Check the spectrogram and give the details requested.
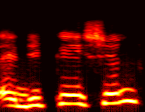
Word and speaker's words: education: second degree okay so the word education has two prominent syllables so see how the highest degree of acts are you reading the passage are you reading from the book yes sir actually uh just i understand this in the education we are stressing on the third syllable the prominence is given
